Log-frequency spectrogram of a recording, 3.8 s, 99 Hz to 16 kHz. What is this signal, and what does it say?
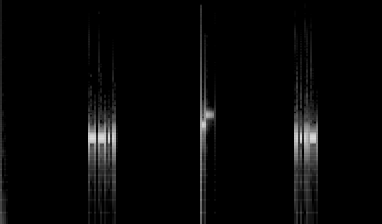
Morse code, heard as a keyed tone, about 50 wpm, 700 Hz. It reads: Z V
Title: Single Letter-Number 50wpm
